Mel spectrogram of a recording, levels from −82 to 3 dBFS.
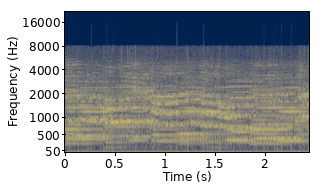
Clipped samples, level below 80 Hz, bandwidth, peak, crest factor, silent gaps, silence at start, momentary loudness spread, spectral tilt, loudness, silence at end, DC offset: under 0.1%; -48 dBFS; 8.8 kHz; -2 dBFS; 16 dB; none; 0 s; 1 LU; -3 dB/octave; -16 LUFS; 0 s; 2%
